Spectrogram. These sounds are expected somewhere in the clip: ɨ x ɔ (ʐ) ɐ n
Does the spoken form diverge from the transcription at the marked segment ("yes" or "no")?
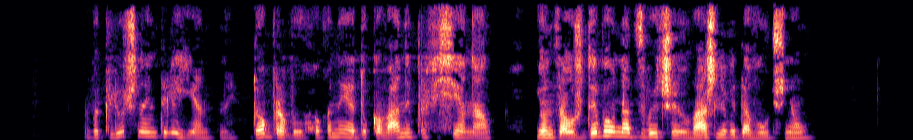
yes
